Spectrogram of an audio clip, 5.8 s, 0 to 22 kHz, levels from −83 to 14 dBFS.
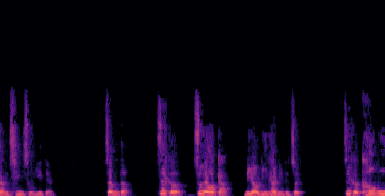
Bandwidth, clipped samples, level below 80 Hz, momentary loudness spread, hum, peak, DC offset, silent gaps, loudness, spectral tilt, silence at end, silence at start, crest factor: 12 kHz; under 0.1%; -68 dBFS; 13 LU; none; -8 dBFS; under 0.1%; 2.28-2.34 s, 4.76-5.13 s; -23 LUFS; -6 dB/octave; 0 s; 0 s; 16 dB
